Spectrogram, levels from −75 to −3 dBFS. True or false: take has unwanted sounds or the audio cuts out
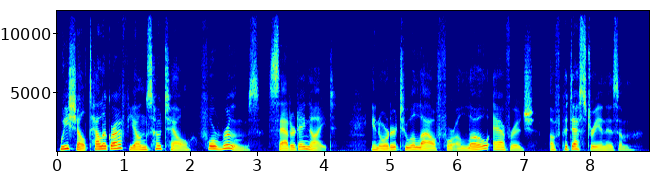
false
